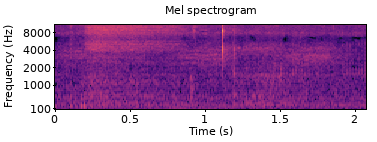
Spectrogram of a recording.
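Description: Quiet handling noise: a faint soft hiss and one light tick about a second in, as fingers hold and turn a piece of rough boulder opal.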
